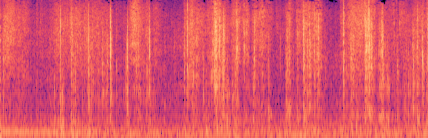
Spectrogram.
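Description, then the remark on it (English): Sheets of paper from a medical diagnostic report rustle and crinkle continuously, with crisp irregular bursts of shuffling, fairly quiet overall and with no talking. “Got a lot of paper here.”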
